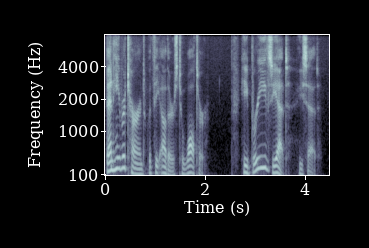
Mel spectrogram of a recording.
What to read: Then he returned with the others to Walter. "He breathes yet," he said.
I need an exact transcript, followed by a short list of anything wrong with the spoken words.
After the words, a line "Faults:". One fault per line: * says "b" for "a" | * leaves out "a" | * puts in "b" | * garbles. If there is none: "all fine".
Then he returned with the others to Walter. "He breathes yet," he said.
Faults:
all fine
